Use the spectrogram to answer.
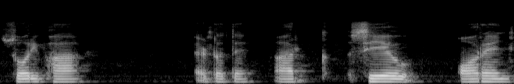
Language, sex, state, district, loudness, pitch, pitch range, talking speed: Bengali, male, West Bengal, Malda, -18 LUFS, 130 Hz, 125-130 Hz, 80 wpm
